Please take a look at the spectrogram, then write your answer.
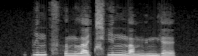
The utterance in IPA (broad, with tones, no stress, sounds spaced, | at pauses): p i˥ n t͡sʰ ə˧˥ n l ä˨˩ t͡ɕʰ i˥ n n̪ ä˨˩ m y˥˧ m j ɛ˥˩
